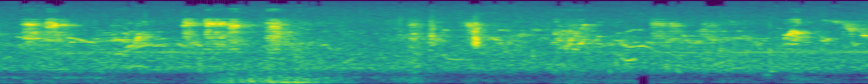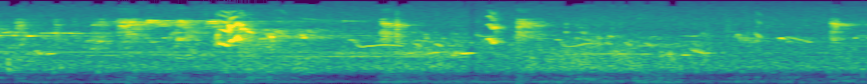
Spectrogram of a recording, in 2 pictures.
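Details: Budgerigar parakeets kept as pets, a busy chorus of many overlapping chirps, squeaks and warbled trills, high-pitched and continuous, with quick rising and falling notes throughout and no clear pauses.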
